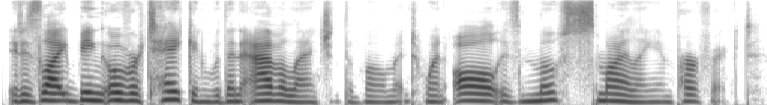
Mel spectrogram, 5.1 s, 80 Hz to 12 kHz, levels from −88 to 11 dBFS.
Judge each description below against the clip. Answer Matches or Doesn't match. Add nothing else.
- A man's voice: Doesn't match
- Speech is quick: Matches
